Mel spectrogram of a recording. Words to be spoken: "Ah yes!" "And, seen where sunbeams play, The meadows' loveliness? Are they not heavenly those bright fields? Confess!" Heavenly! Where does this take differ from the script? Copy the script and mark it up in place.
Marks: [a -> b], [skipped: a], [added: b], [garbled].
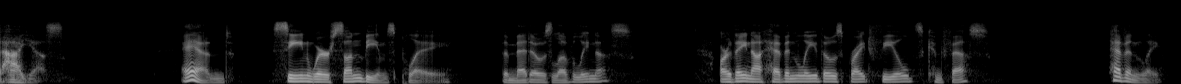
"Ah yes!" "And, seen where sunbeams play, The meadows' loveliness? Are they not heavenly those bright fields? Confess!" Heavenly!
